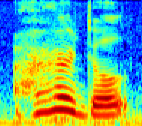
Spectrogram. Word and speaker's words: hurdle: I told you that when you pronounce the hurdle here, the R is a bit heavy here, as we took in the pronunciation in unit 1.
